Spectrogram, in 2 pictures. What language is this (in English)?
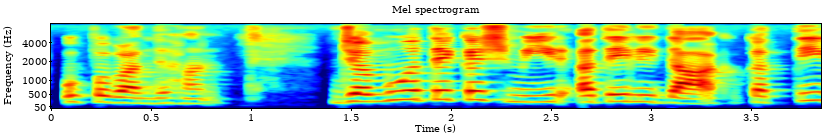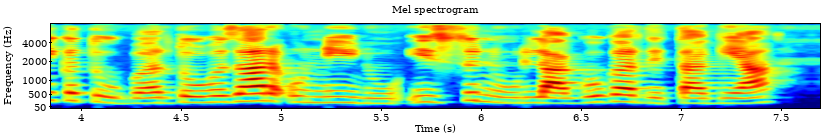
Punjabi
